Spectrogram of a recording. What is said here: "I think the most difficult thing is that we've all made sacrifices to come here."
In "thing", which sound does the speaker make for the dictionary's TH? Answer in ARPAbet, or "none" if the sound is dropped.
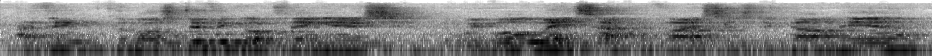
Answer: TH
